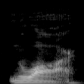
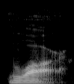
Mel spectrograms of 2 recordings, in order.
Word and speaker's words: noir: Noir. Noir. Noir. Noir. Fil. Noir. Renoir. Say, say Renoir. Right. Renoir. Same way. Noir.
